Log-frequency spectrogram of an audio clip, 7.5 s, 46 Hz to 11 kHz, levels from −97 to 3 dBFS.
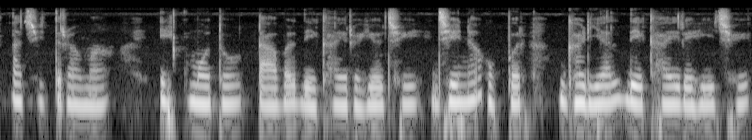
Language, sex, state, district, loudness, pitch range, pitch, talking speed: Gujarati, female, Gujarat, Valsad, -18 LUFS, 180-200 Hz, 190 Hz, 110 wpm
